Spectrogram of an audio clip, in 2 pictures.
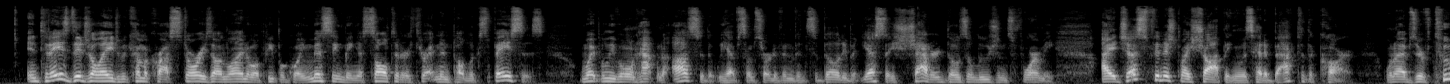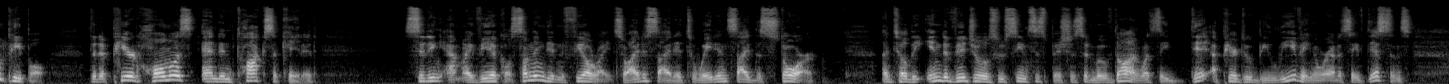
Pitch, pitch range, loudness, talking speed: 130 Hz, 105-145 Hz, -22 LUFS, 215 wpm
